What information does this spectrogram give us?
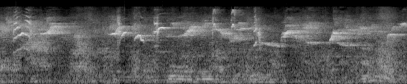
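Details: Lively Common iora song meant for training songbirds: continuous high, bright twittering with sharp downward-slurred whistles and rapid chattering notes, loud and unbroken throughout.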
